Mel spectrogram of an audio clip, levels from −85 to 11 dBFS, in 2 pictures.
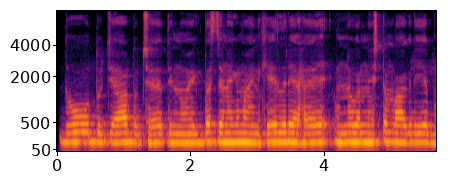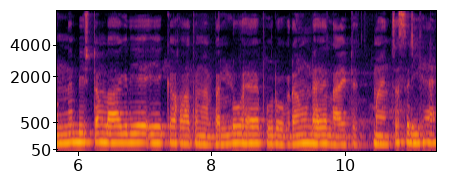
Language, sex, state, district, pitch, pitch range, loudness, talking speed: Marwari, male, Rajasthan, Nagaur, 145 Hz, 140-150 Hz, -14 LUFS, 205 wpm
